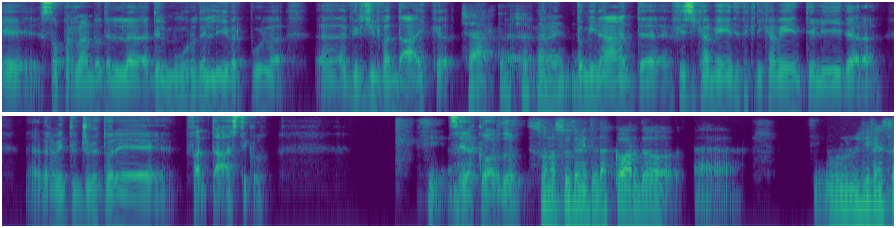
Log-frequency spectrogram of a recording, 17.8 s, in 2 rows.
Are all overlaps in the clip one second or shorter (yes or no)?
yes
